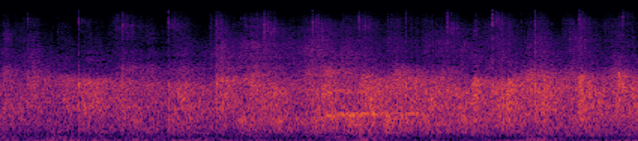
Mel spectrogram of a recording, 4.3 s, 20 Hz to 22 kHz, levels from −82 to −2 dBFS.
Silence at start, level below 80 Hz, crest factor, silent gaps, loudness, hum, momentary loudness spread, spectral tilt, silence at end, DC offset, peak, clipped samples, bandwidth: 0 s; -58 dBFS; 16 dB; none; -30 LUFS; none; 5 LU; -1 dB/octave; 0 s; under 0.1%; -16 dBFS; under 0.1%; 17 kHz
